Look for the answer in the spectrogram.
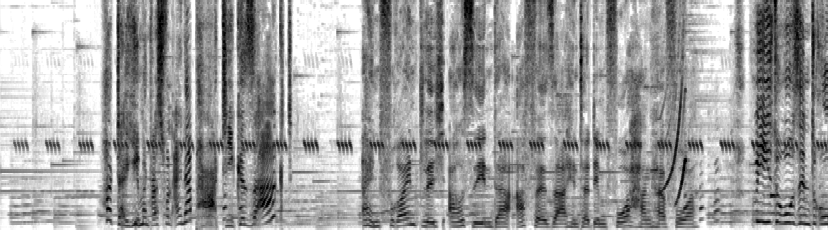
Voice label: Charge, Comic

